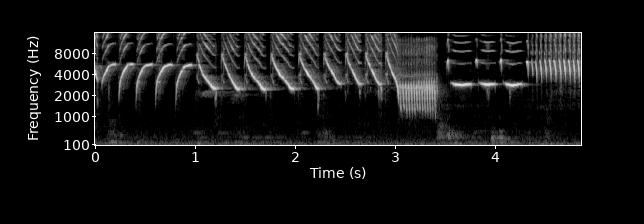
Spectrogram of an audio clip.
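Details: Canary lure song for prompting other canaries to sing long: a chain of high, falling whistled sweeps, a short harsh rasp, a few steady flat tones and a closing buzzy trill.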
